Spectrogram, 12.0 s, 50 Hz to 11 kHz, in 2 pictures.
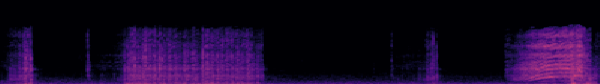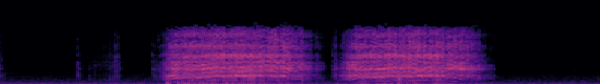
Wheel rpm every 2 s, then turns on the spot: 10, 10, 30, 30, 100, 60.
0-4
